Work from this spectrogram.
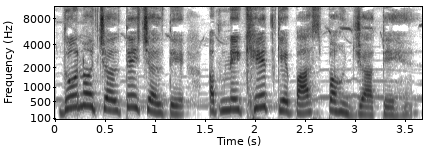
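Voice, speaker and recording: A woman narrates a scripted moral tale in a fairly high voice. She takes her time with each sentence, very slowly, as a storyteller does, over faint music. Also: very animated, darkish tone.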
